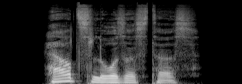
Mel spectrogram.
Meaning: strong/mixed nominative/accusative neuter singular superlative degree of herzlos
- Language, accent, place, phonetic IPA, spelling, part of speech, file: German, Germany, Berlin, [ˈhɛʁt͡sˌloːzəstəs], herzlosestes, adjective, De-herzlosestes.ogg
